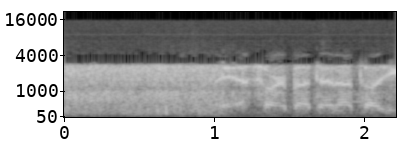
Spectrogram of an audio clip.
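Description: Radio receiver on 27.375 MHz opening up with a sudden rush of static hiss as another station transmits, and a faint, garbled voice coming through the noise about a second in.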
